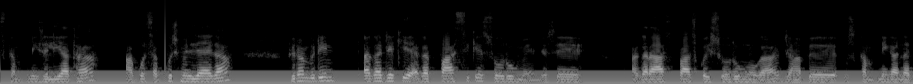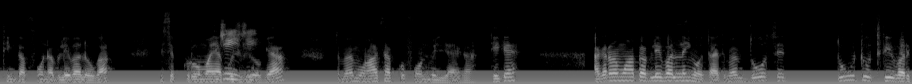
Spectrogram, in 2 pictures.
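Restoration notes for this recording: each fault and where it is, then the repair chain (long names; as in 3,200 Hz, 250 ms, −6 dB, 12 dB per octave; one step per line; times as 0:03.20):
mains buzz 50 Hz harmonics 12 −33 dBFS
0:01.65: click −16 dBFS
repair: click removal
hum removal 50 Hz, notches 12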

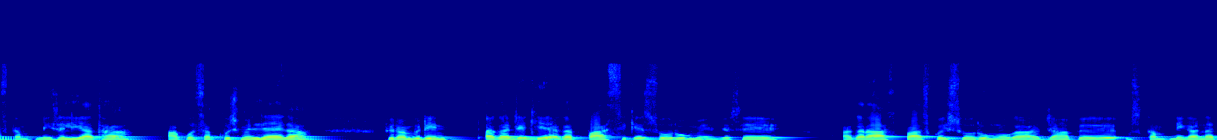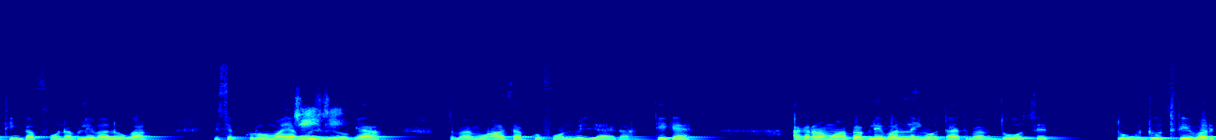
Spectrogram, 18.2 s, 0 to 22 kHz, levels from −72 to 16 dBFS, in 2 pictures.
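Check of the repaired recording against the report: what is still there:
0:01.65: click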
